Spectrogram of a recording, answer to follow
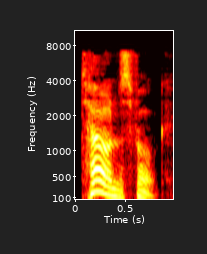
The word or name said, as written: townsfolk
